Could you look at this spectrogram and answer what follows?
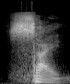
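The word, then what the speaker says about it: sign: না হয় না জি এন একসাথে থাকলে জির উচ্চারণ হয় নাই যেমন এস আই জি এন সাইন সাইন এস এ আই এন সাইন এখানে জির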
